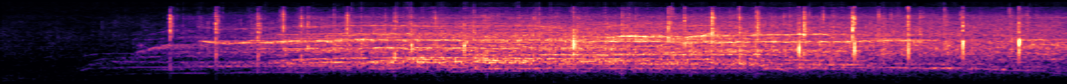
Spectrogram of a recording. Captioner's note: applause and cheering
